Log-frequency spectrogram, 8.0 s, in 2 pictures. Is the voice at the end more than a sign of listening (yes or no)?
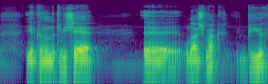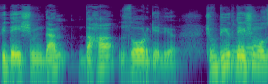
no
